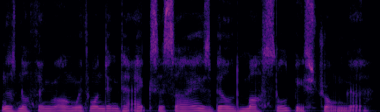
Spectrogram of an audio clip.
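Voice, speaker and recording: A man playing an affectionate, concerned villain in an intimate ASMR roleplay, speaking softly and deliberately with a husky, breathy, creaky voice. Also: fairly high pitch, flat delivery. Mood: earnest, careful. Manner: soft, deliberate, tender coaxing with whispered phrase endings. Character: affectionate, concerned male villain, slim and sickly.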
